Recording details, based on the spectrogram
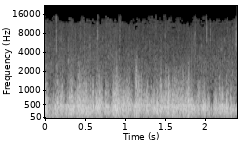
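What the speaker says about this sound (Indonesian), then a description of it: "Nah anginnya gede deh." Steady, roaring wind buffets the microphone throughout at a railway curve in Kalimenur, Kulon Progo, Yogyakarta, a dense continuous rumble with no voices.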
